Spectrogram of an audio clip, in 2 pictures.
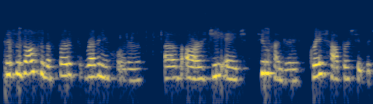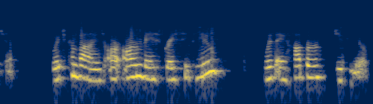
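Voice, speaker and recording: A woman executive delivers scripted earnings remarks in a formal, measured manner over a conference call line. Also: medium pitch. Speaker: company executive presenting quarterly earnings. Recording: tinny, narrow phone-line conference call.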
